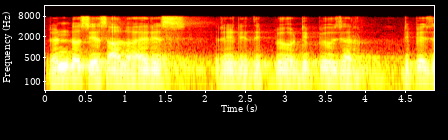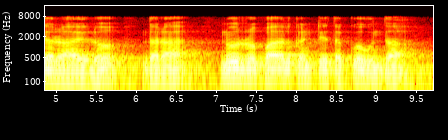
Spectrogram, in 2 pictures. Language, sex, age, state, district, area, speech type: Telugu, male, 60+, Andhra Pradesh, Sri Balaji, rural, read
